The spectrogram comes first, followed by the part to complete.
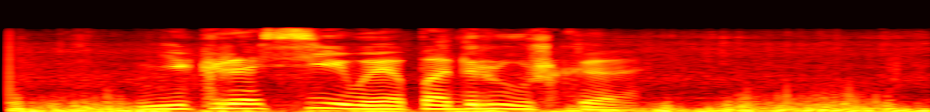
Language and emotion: Russian, angry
